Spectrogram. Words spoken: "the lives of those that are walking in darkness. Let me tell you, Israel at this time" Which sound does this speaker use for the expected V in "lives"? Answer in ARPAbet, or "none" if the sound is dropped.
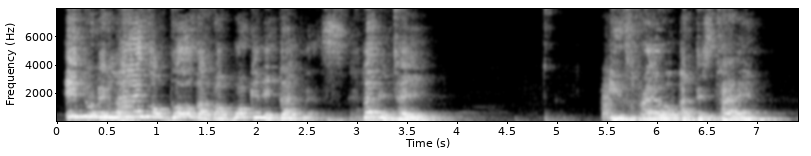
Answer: none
